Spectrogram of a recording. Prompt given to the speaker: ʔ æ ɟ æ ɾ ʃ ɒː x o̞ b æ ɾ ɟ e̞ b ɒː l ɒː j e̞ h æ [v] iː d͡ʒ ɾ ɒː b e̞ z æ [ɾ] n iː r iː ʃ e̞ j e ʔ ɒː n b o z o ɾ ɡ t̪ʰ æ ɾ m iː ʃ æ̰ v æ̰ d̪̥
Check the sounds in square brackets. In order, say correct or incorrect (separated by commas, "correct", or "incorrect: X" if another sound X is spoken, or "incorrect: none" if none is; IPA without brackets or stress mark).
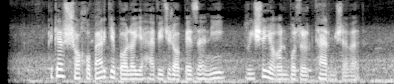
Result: correct, incorrect: none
